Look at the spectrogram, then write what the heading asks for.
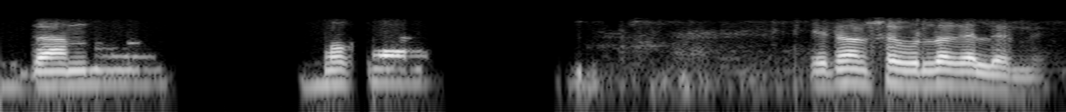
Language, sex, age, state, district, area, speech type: Odia, male, 18-30, Odisha, Nabarangpur, urban, conversation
